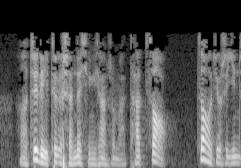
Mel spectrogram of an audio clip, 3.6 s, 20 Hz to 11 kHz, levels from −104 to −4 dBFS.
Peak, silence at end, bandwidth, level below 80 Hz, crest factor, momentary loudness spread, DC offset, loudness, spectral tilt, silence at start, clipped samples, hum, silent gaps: -2 dBFS; 0 s; 5.8 kHz; -42 dBFS; 20 dB; 14 LU; under 0.1%; -21 LUFS; -10.5 dB/octave; 0.3 s; under 0.1%; none; none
